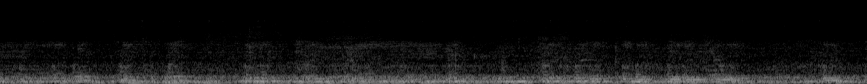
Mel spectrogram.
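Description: A low, steady rumble of background noise with no distinct sounds standing out.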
